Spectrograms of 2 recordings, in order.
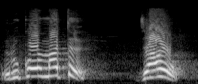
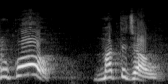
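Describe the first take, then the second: First: The pause comes after मत. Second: The pause comes after रुको.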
